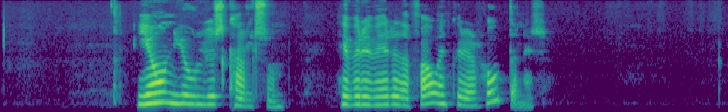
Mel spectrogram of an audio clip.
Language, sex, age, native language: Icelandic, female, 50-59, Icelandic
